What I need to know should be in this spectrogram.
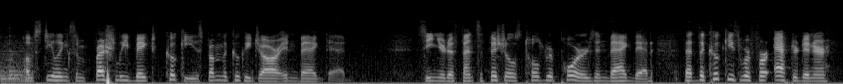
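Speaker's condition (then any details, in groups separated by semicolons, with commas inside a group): No condition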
